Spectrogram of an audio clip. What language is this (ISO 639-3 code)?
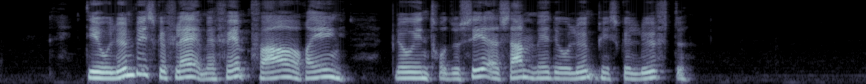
dan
